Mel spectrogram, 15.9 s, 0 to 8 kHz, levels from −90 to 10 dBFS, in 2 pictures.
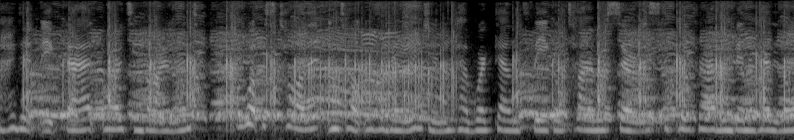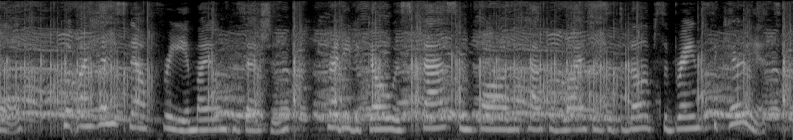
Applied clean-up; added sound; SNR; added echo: none; Applause / Cheering / Clapping; -1 dB; none.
